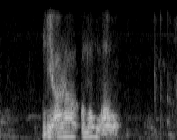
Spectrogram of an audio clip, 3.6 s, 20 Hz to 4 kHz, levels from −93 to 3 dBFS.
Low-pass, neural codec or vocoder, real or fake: 3.6 kHz; codec, 24 kHz, 6 kbps, HILCodec; fake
